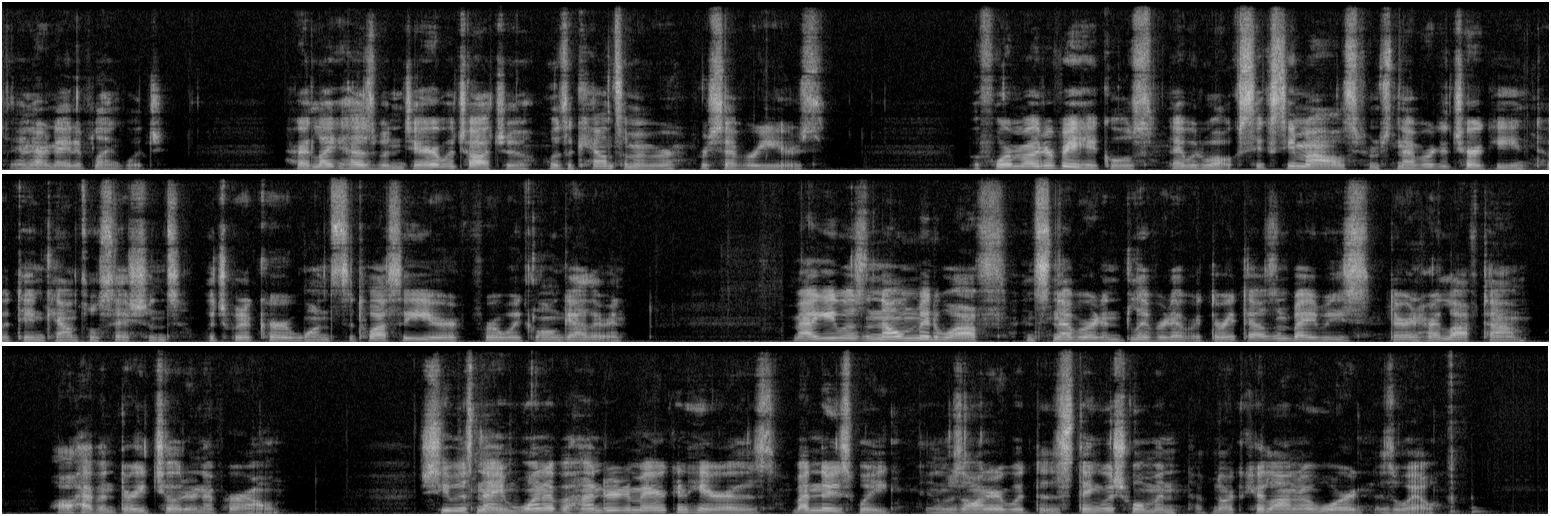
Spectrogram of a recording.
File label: english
